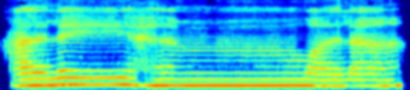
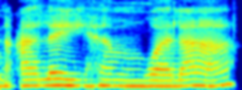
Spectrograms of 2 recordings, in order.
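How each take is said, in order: First: The m is held long with extra nasal sound. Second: The m passes quickly into the w. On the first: The speaker calls it wrong. "they've held the meme for too long and they've brought the sound into the nasal cavity" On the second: The speaker calls it right. "simply going from the meme into the wow"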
